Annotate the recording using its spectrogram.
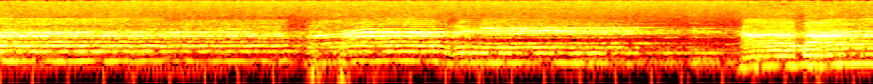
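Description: A congregation singing a slow, wordless chant in long held notes, with the pitch changing a couple of seconds in and again near the end.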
